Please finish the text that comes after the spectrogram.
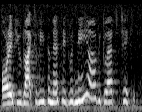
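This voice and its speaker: An actress playing a firm, measured mother of two teenagers in an old radio drama. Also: high voice, lively intonation, a little mellow, a little hiss or hum. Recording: dull old radio recording.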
